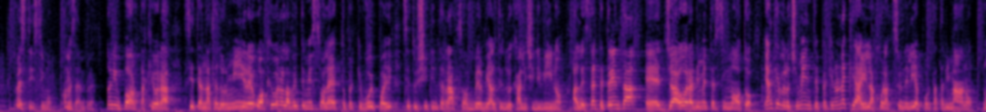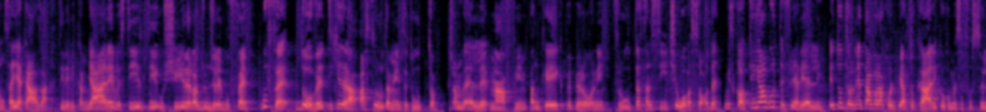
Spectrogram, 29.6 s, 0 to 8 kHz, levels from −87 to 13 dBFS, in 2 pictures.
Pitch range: 195-250 Hz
